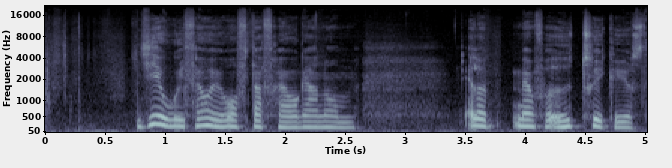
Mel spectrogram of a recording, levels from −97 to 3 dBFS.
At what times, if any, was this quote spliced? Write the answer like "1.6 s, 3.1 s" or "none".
1.2 s, 3.8 s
